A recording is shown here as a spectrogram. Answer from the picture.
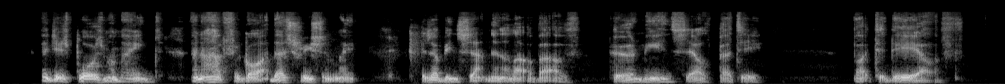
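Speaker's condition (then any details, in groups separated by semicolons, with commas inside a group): Throat cancer treatment effects, stage 4 throat cancer; throat pain after chemo, radiotherapy and tracheostomy, managed with doctor's medication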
